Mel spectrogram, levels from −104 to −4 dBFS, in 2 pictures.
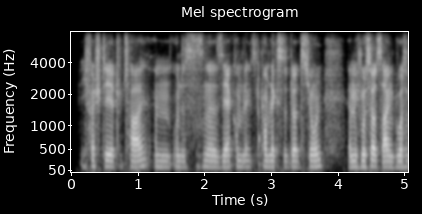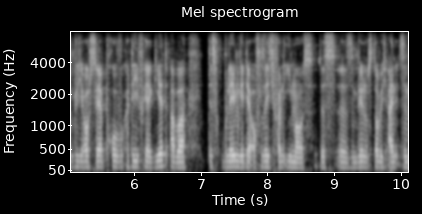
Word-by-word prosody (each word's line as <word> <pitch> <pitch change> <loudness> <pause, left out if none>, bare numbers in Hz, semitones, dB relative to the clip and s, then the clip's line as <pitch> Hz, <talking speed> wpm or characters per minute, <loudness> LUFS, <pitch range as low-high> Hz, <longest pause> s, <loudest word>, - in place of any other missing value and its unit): Ich - - -6
verstehe 125 -2 +3
total, 125 +3 +1
ähm, 120 -1 -6
und 125 -1 -6
es 115 0 -3
ist - - -4
'ne 125 -2 -1
sehr 120 +1 +3
komplex 125 0 -7
komplexe 125 -1 +1
Situation. 125 +2 +1 0.4
Ähm, 125 - 0
ich 120 - -3
muss 125 -1 +4
dir 135 - +8
auch - - +2
sagen, 120 0 +4
du 120 - -5
hast 120 - +3
natürlich 125 -1 -4
auch 120 - +2
sehr 120 0 +3
provokativ 120 0 -5
reagiert. 120 +2 +1
Aber 115 -1 +2 0.3
das - - +1
Problem 120 +1 +1
geht 120 0 +1
ja - - +3
offensichtlich 120 -1 -1
von - - 0
ihm 115 -1 -5
aus. 110 +4 -2
Das, 115 -2 -2
äh, 115 -1 -4
sind 110 +1 -9
wir 115 - +1
uns, 115 - -1
glaube 120 -1 -2
ich - - -6
ei - - +4
sind 115 - -4
120 Hz, 255 wpm, -27 LUFS, 115-125 Hz, 0.4 s, dir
